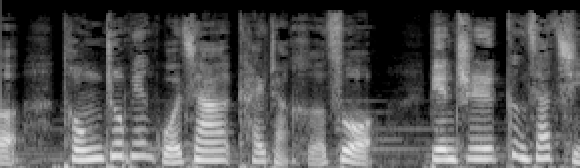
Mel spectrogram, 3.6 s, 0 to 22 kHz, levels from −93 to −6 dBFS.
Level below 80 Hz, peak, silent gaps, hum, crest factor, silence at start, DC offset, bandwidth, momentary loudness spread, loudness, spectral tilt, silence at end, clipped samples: -42 dBFS; -4 dBFS; none; none; 18 dB; 0 s; under 0.1%; 16 kHz; 9 LU; -22 LUFS; -4 dB/octave; 0 s; under 0.1%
